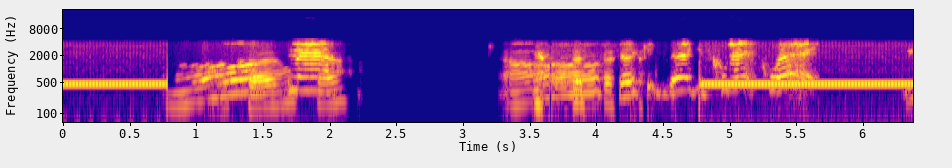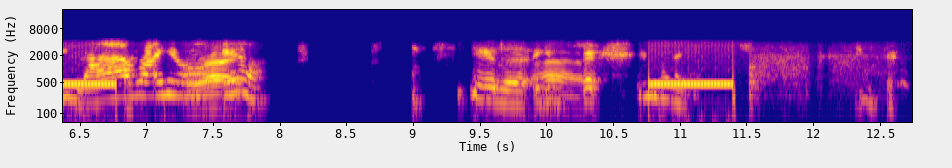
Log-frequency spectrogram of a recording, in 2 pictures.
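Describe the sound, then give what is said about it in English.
A steady, low-pitched telephone dial tone sounds while a number is dialed for a live radio call-in. The tone comes in three stretches, one long and two short, between people talking. “I'm about to dial. Uh-oh, I'm dialing the number.”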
